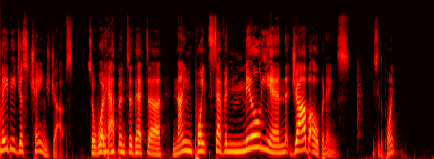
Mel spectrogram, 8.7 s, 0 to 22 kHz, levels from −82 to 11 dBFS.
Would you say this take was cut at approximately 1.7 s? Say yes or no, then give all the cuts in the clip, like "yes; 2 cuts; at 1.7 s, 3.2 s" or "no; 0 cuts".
yes; 1 cut; at 1.7 s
